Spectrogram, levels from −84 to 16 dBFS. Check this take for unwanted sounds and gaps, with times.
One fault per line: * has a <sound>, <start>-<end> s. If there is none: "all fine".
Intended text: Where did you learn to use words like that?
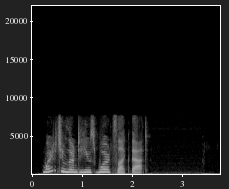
all fine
